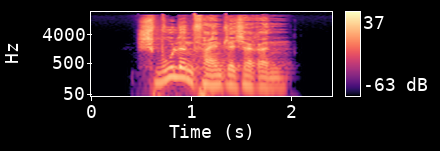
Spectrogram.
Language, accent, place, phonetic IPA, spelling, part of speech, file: German, Germany, Berlin, [ˈʃvuːlənˌfaɪ̯ntlɪçəʁən], schwulenfeindlicheren, adjective, De-schwulenfeindlicheren.ogg
- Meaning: inflection of schwulenfeindlich: 1. strong genitive masculine/neuter singular comparative degree 2. weak/mixed genitive/dative all-gender singular comparative degree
